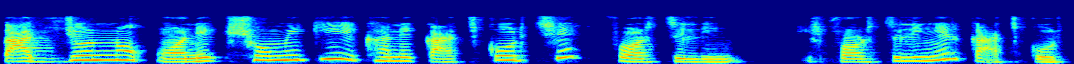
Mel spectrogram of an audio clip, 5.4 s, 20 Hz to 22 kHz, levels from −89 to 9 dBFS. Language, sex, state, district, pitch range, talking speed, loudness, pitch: Bengali, female, West Bengal, Jhargram, 185-275 Hz, 145 wpm, -21 LUFS, 220 Hz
